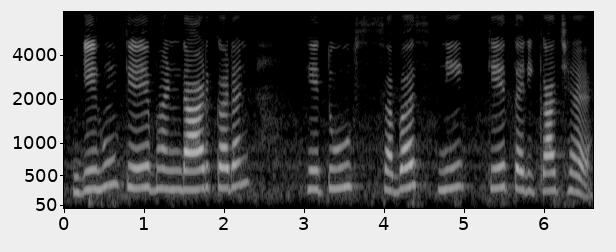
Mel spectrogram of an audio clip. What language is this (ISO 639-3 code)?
mai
